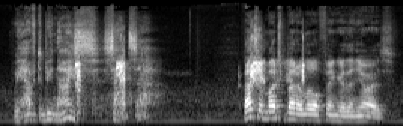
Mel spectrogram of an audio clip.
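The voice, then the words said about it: Impression of the character Littlefinger. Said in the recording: “I've never done a Littlefinger impersonation until right now. It's way better. ... That's the worst Littlefinger, I swear.”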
